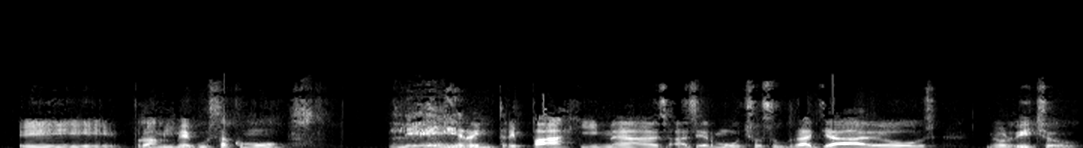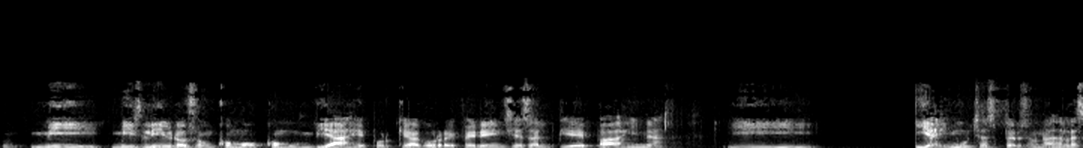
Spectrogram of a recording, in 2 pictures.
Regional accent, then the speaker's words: Colombia; de alguna manera nosotros como colombianos no conocemos nuestro país

